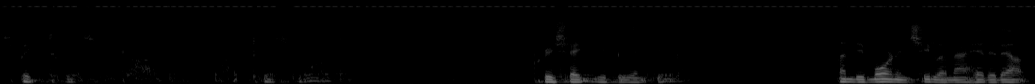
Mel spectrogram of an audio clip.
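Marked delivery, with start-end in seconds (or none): 0.0-3.3 breathless whisper of a prayer; hushed whispered plea. Real, not acted. 5.4-6.8 soft whispered welcome; whispered greeting. Real, not acted. Greets congregation after whispered prayer.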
